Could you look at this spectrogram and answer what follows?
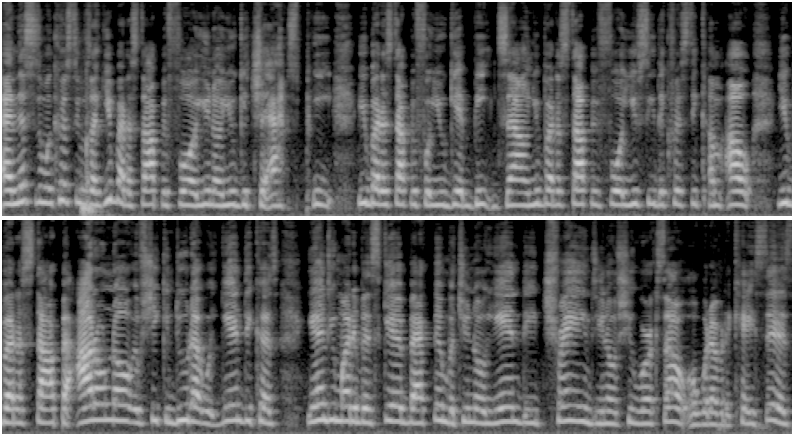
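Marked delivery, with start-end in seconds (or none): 1.0-8.6 imitated menacing, threatening tone. Retelling a woman warning another during an argument: imitating a threat.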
